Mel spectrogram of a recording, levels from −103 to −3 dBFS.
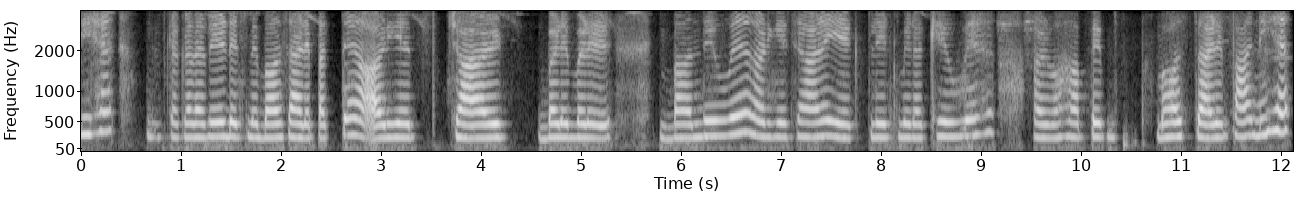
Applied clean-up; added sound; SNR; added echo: neural mask model RNNoise.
